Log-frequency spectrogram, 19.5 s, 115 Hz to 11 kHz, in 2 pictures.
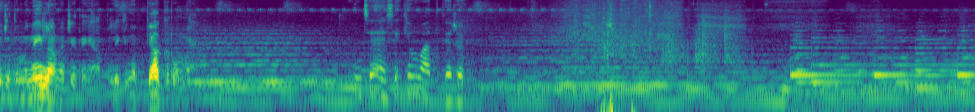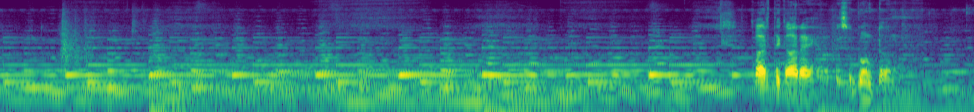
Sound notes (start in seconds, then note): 12.6 panting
